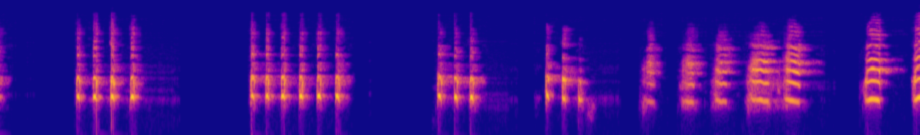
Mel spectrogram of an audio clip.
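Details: Common moorhen in Indonesia, captured on a mobile phone: bursts of four to five rapid squawks with pauses between, followed by slower, longer, more tonal cries.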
